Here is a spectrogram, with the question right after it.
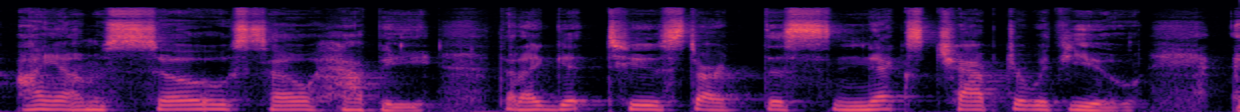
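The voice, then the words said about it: Smiling, happy-sounding voice. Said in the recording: “I am smiling from ear to ear. Can you hear the smile in my voice?”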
